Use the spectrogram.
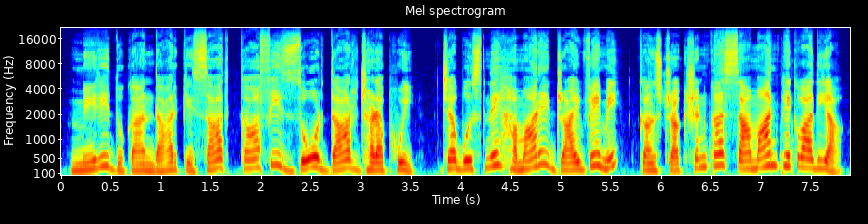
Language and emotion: Hindi, angry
